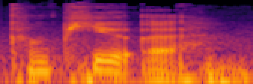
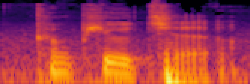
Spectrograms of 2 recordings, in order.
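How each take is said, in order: First: The t in the middle is dropped. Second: The t in the middle is clearly pronounced.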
